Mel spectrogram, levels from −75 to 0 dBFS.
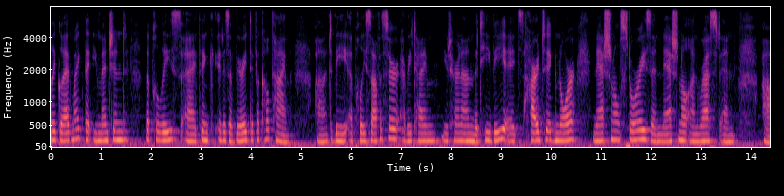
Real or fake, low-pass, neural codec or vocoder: real; 7.2 kHz; none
